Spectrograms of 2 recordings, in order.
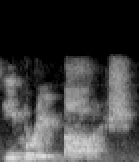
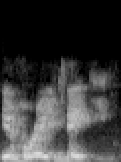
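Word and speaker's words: Imre Nagy: in Hungary uh and this name is actually pronounced IM NJ but it looks like IMR Nei uh but there was uh there was movements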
